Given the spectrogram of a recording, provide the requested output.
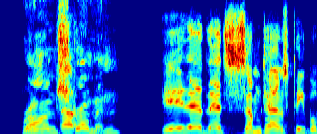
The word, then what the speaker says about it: Braun Strowman: Fatu and his opponent by the way was brown strongman Braun strowman hey that that's sometimes people mispronounce it that way and yes he's been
